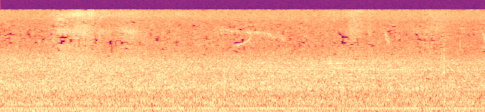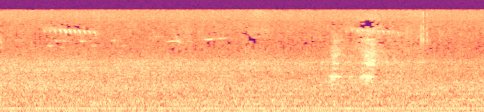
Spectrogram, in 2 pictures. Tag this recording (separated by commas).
Railroad car, Vehicle, Train, Rail transport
